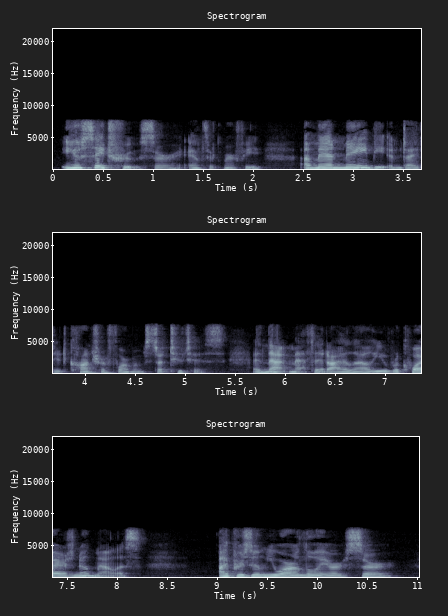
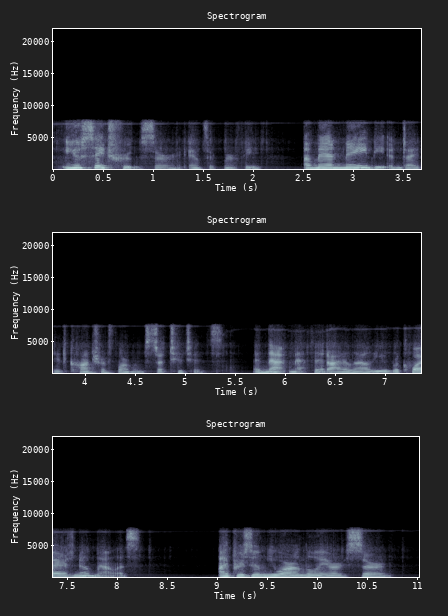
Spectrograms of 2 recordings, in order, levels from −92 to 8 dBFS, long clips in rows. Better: first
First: none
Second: noise reduction (neural mask model RNNoise)

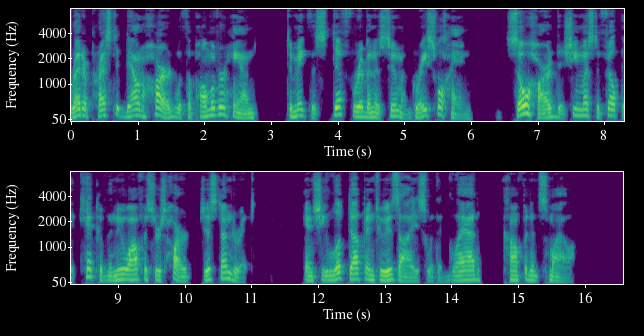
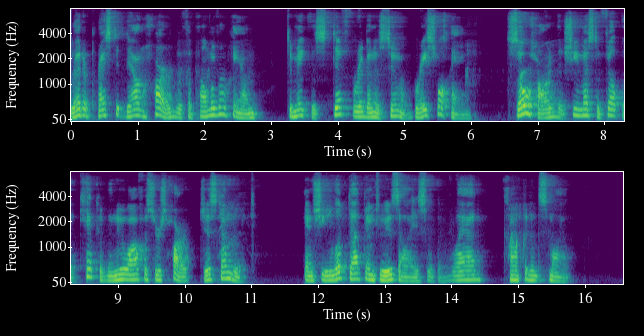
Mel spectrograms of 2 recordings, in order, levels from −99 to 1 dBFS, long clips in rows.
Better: first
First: none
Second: noise reduction (neural mask model DeepFilterNet 3)

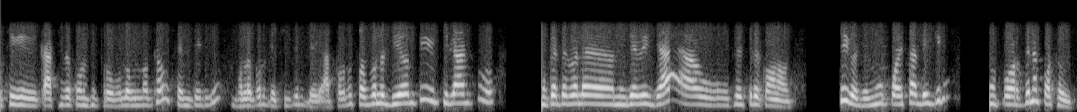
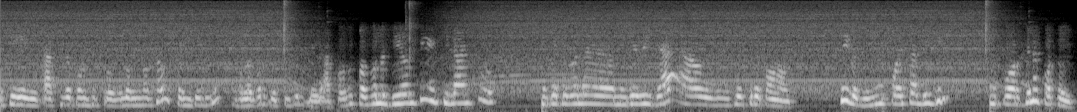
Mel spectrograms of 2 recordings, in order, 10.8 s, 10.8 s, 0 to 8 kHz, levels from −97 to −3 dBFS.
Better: first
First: none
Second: background sound (Domestic sounds, home sounds); 16 dB below the speech // room echo; dies away in 0.2 s

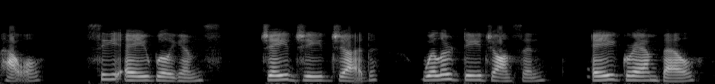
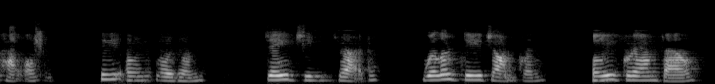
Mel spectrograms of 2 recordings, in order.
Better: first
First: none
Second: noise reduction (neural mask model DeepFilterNet 3)

